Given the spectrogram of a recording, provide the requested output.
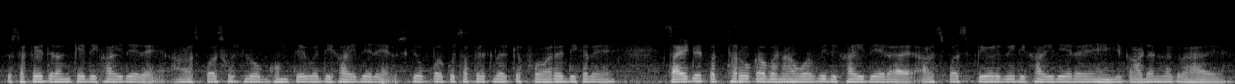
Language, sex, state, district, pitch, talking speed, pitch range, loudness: Hindi, male, Uttarakhand, Tehri Garhwal, 125 Hz, 245 wpm, 120-125 Hz, -23 LUFS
